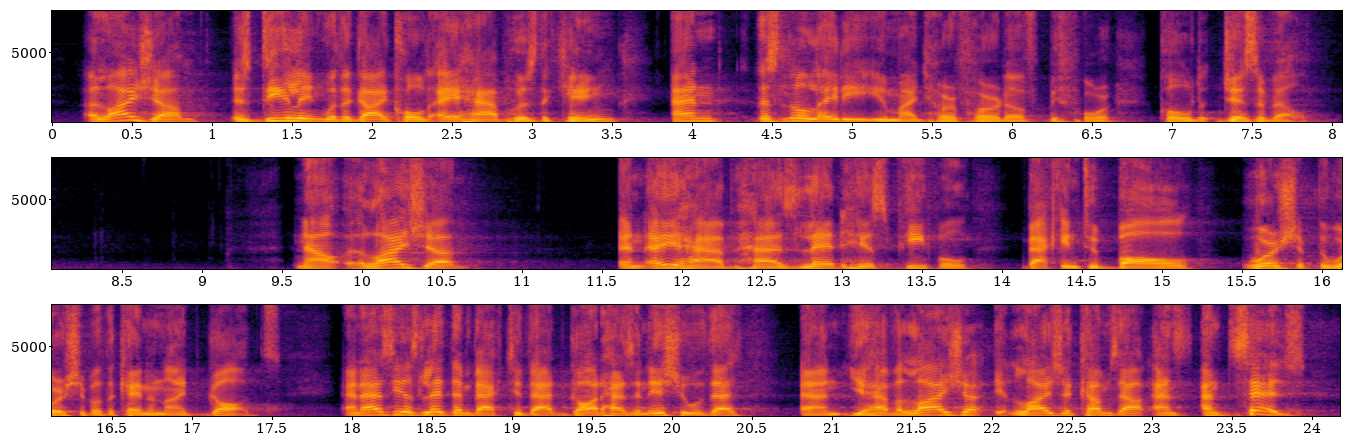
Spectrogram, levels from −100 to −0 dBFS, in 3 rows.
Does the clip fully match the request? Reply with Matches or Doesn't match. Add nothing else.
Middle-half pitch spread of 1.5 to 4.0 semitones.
Matches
